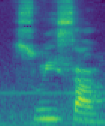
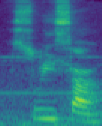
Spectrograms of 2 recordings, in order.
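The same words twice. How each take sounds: The two takes are said the same way.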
